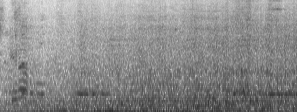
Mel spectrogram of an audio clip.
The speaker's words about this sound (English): The train. A little bit of the CTA here coming in first before we hear Studs.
